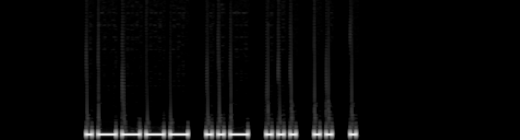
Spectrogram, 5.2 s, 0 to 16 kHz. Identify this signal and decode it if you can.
Morse code, heard as a keyed tone, about 20 wpm, 700 Hz. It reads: 1USIE
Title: Five Challenging Letter-Number Combinations 20wpm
